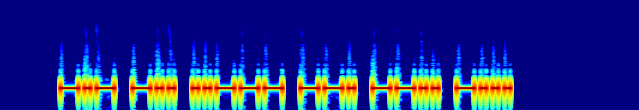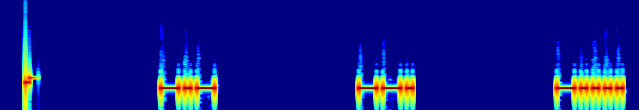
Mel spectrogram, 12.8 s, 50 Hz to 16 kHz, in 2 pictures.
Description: Morse code, heard as a keyed tone, about 20 wpm, spaced as for 11 wpm, 700 Hz. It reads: KD2GZB KG6
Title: USA Call Signs - 6 Characters - 8x Character Spacing - 20wpm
